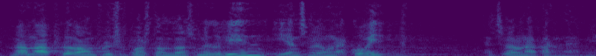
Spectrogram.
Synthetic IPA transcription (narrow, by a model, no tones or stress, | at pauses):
baməpɾuβaumpɾəsupɔsəlˠd̪ozmilˠβiniənzβɛunəkuβit̪ | ənzɛunəpənd̪ɛmjə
